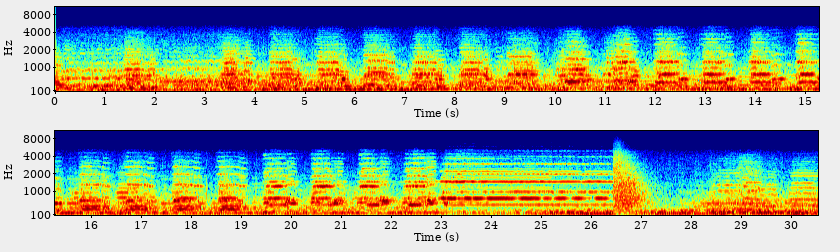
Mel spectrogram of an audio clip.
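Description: Orchestral film score with short chords struck in an even rhythm, somewhat under two a second. Near the end it moves to a held chord, cut across by a single crash that rings out.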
